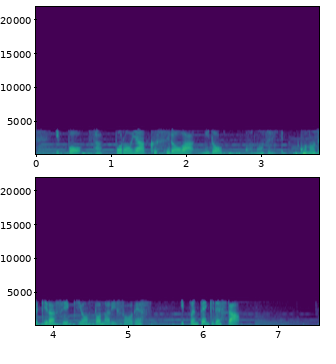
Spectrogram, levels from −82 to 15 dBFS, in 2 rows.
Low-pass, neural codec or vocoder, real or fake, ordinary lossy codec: 3.6 kHz; none; real; none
